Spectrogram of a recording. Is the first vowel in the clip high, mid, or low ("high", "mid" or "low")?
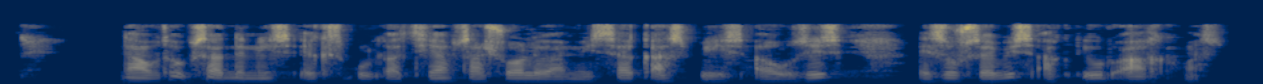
low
